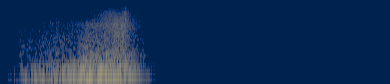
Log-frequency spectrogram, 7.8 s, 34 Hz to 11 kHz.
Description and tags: FX FLASH-002
There are a couple of transitions that I recorded.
